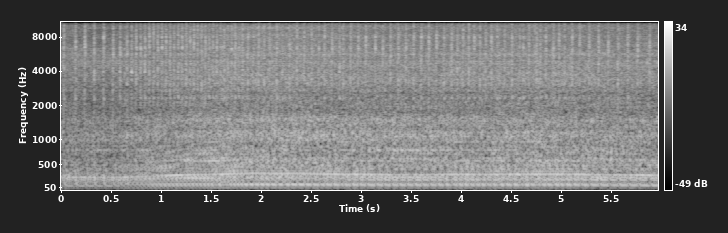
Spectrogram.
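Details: Victa two-stroke lawn mower rebuilt from two parts mowers, first test run after rebuild with new fuel tap (leaking slightly); loud steady buzz at full throttle, constant pitch, no surging or misfire; running clean and healthy.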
